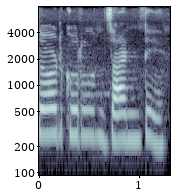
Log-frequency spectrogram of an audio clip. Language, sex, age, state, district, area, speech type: Goan Konkani, female, 30-45, Goa, Murmgao, rural, spontaneous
